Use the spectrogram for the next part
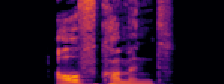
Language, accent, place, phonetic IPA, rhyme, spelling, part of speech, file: German, Germany, Berlin, [ˈaʊ̯fˌkɔmənt], -aʊ̯fkɔmənt, aufkommend, verb, De-aufkommend.ogg
- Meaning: present participle of aufkommen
